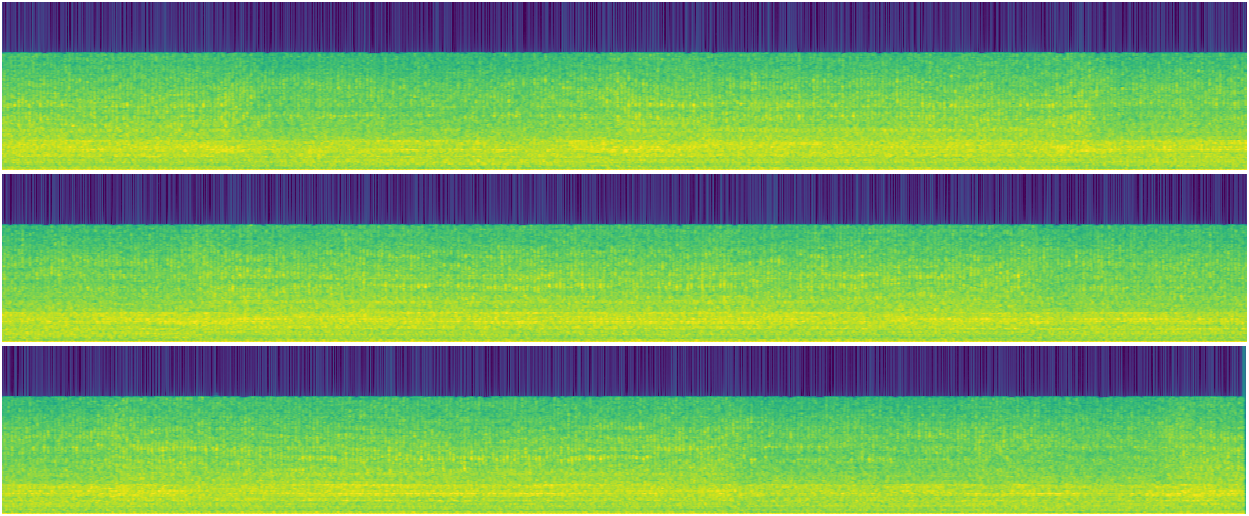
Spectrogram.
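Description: Tractor diesel engine running steadily while the tractor drives along, heard close up from the driver's seat as a steady low drone; its note shifts slightly near the end.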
